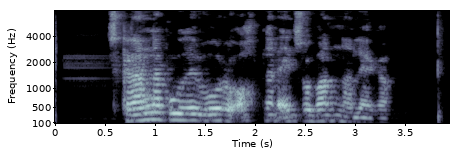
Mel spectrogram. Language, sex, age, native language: Icelandic, male, 12, German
